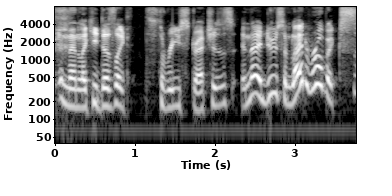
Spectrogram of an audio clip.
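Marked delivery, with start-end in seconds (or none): 2.3-3.8 high-pitched hammy backpedalling; put-on high voice, improvising defensively; flustered excuse-making. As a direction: bluff through a made-up explanation. Same fighter's flustered explanation.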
